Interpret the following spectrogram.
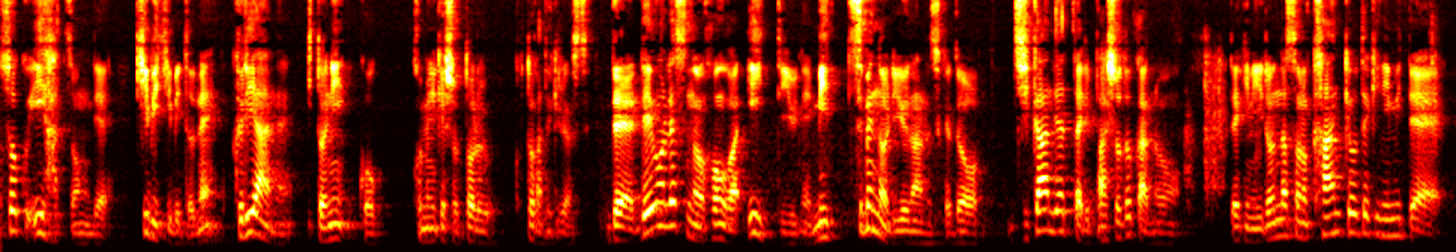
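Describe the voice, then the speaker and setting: Husky, fast-talking male host. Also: medium pitch. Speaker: host teaching pronunciation. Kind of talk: explanatory chat.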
